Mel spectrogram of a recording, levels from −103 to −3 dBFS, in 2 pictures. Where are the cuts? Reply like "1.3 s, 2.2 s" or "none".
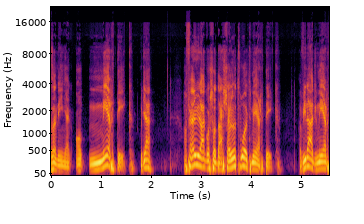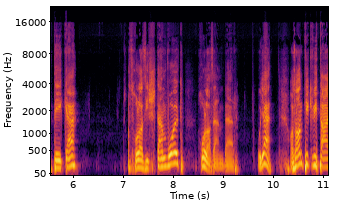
1.7 s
